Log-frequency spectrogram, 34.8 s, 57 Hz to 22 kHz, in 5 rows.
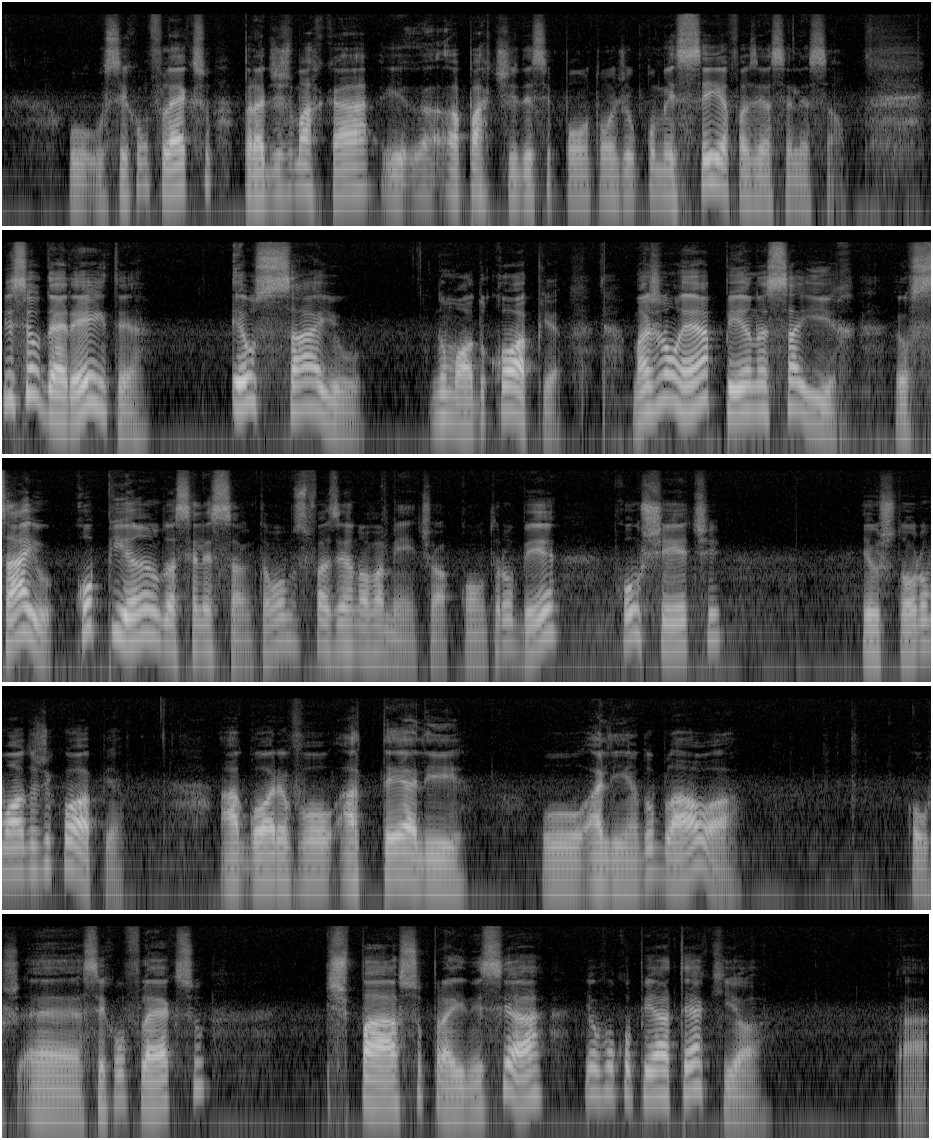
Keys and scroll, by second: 2.2-4.2 typing, 3.8 Up, 4.0 Up, 4.8 Down, 7.5 Return, 16.8 ctrl+b, 18.5 [, 21.6 Up, 21.8 Up, 22.0 Up, 22.2 Up, 22.4 Up, 22.8 Up, 23.4 Up, 23.7 Up, 24.0 Up, 24.2 Up, 30.3 ctrl+space, 31.2 Right, 31.3 Right, 31.5-32.5 Right, 32.9 Left, 33.1 Left, 33.5 Right, 33.9 Left, 34.5 Right.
